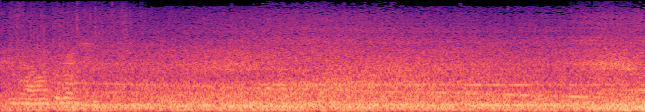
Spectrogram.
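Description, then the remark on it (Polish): Steady low rumble as a person boards and rides a tram, heard from inside the car, with a constant mechanical drone and some faint tonal whine early on, and muffled voices blending into the background noise. “Dobra, wskakuję do tramwaju.”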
